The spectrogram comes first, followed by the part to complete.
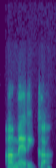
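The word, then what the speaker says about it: Amerika: So going back to our previous example, the English word America in Hungarian is America. So you pronounce every syllable, every vowel as equally clearly, whether it's stressed or unstressed.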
